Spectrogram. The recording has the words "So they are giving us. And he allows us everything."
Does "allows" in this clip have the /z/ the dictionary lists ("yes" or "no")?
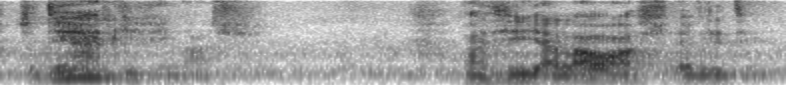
no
